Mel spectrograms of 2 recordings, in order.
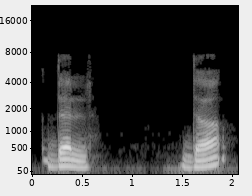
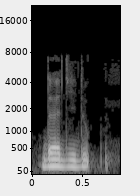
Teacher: Comme le D en français, avec le bout de la langue, qui touche derrière les dents du haut, la chair qui est derrière les dents du haut. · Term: lettre del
